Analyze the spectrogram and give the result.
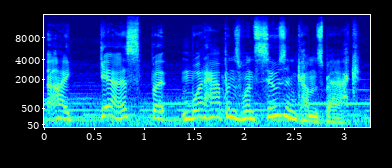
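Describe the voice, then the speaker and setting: A woman playing an easygoing, modest high school student in an audio drama, casual and slightly hesitant, with music behind. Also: sing-song, unhurried. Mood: unsure.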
